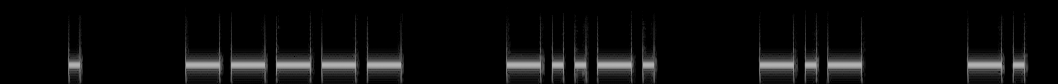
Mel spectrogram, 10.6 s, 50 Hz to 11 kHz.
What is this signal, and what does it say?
Morse code, heard as a keyed tone, about 10 wpm, spaced as for 6 wpm, 800 Hz. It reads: E0/KN
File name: LEZIONI / 10 SIGNS / 10A SLASH ws 10wpm 4121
